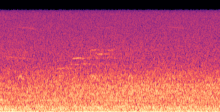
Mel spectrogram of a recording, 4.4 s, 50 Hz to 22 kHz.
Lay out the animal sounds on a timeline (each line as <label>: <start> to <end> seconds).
Hermit Thrush (Catharus guttatus): 1.4 to 2.4 seconds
